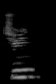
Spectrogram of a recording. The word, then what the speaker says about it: 龟: 这个字呢，是一个多音字，在这里读作军，军列的军，它也念作龟，乌龟的龟，在这里读作军列。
